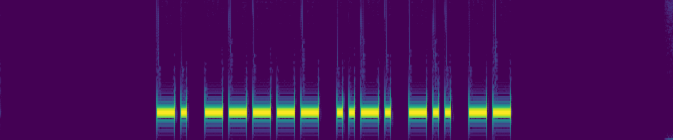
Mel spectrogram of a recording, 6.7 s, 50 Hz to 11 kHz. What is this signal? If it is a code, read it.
Morse code, heard as a keyed tone, about 24 wpm, 700 Hz. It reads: N0FDM
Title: Speed Racing - USA 1x3 Call Signs 20wpm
